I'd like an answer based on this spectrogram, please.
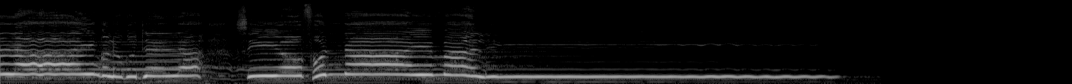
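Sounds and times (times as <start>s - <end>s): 
soprano singing a song: 0.0s - 8.5s.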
